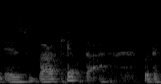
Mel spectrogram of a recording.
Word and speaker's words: barchetta: without any kind of roof the proper Italian pronunciation is Baretta with a K rather than the whatever that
